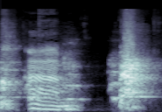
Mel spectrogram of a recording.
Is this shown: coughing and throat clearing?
no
